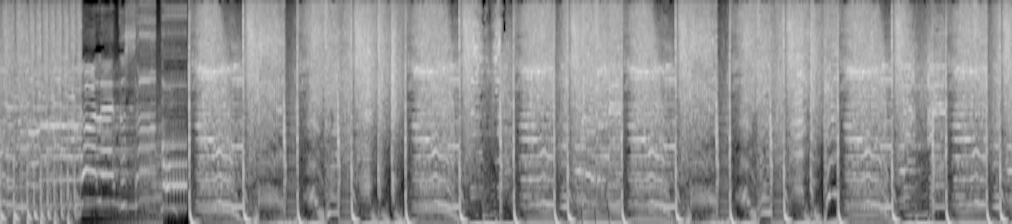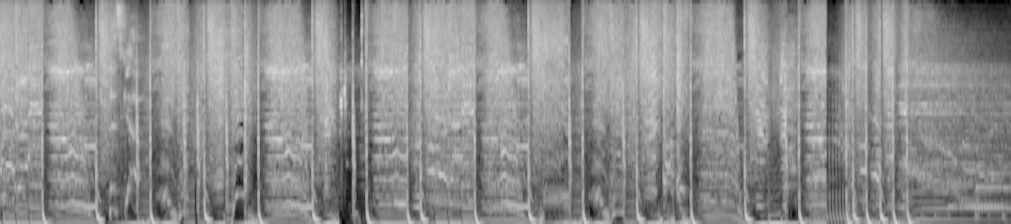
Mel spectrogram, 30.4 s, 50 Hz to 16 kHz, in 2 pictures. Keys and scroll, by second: 17.7 Left, 22.9 Right, 24.2 Right, 27.3 Left.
